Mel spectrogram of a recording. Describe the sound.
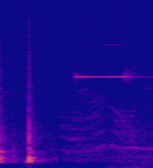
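A smoke detector alarm sounds a steady, shrill high-pitched beep lasting about a second, preceded by two sharp knocks, with faint murmuring voices underneath.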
